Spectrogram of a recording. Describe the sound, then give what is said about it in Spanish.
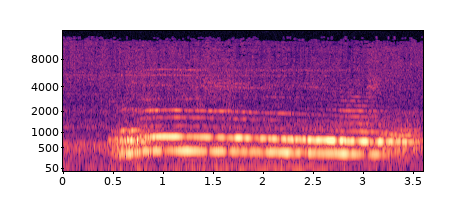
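At night, a dog lets out one long, steady howl that slowly sinks in pitch over a few seconds, clear, with faint background noise and no distinct barks. “En ese momento uno de los perros comenzó a ladrar y el otro a aullar simultáneamente.”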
